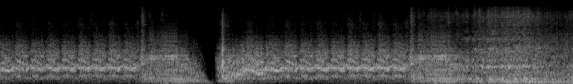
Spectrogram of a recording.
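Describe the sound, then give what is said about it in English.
The engine of a steam-and-nuclear hybrid drilling machine turns over and starts, with a brief sharp cutout midway before it settles into a steady, loud rumbling hum with bright mechanical whine; no one speaks. “All right, let me fire up the engine here.”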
